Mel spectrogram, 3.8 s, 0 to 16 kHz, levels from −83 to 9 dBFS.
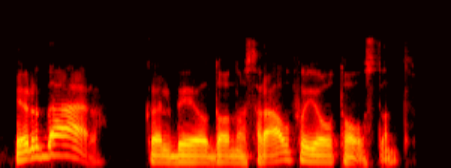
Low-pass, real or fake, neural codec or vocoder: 7.2 kHz; fake; codec, 16 kHz, 16 kbps, FunCodec, trained on LibriTTS, 50 frames a second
